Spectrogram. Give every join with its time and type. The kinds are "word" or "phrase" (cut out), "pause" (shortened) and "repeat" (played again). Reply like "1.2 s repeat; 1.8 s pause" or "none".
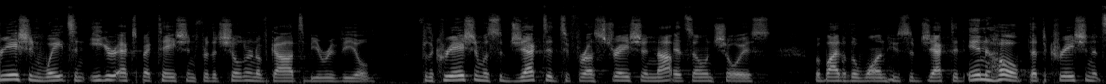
6.7 s word; 8.4 s word; 9.6 s word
